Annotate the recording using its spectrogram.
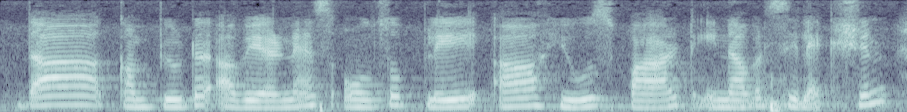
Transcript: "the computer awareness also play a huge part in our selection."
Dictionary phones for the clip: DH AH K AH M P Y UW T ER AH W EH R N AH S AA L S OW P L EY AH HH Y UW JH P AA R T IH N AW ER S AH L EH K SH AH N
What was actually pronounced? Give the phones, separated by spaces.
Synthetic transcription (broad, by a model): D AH K AH M P Y UW T ER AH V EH R N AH S AA L S OW P L EY AH HH Y UW Z P AA R T IH N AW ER S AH L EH K SH AH N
